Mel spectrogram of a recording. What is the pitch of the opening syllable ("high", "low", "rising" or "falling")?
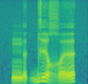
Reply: low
